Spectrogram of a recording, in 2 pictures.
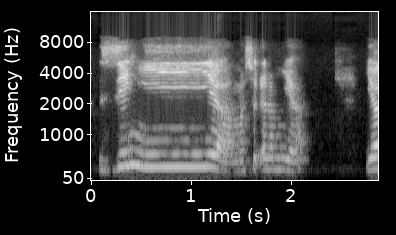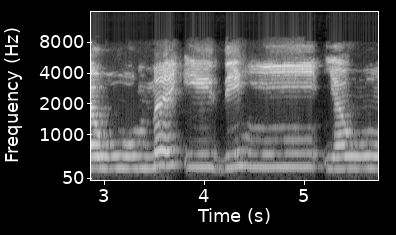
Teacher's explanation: Memasukkan ataupun kita menghilangkan bunyi nun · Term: idgham ma'al ghunnah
